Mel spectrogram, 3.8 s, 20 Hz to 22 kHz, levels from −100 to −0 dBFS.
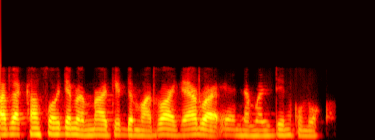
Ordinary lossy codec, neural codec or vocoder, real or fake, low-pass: none; codec, 16 kHz, 1 kbps, X-Codec, HuBERT features, trained on general audio; fake; 3.6 kHz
